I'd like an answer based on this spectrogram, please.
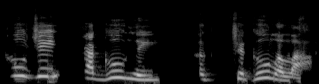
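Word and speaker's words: Kujichagulia: And so the second principle, which is very big to me also, is called, it's pronounced Kuji Chaguli Chagulala.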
